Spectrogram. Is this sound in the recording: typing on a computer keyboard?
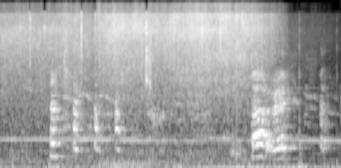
no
